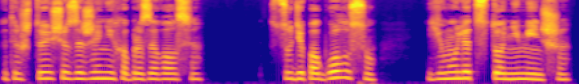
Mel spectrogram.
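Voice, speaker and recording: A woman narrating a first-person fantasy audiobook in a wry, lively storytelling manner. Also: fairly high pitch, normal speed, no echo, studio quality.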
